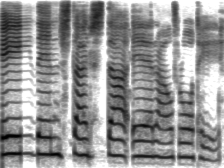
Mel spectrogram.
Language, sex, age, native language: Icelandic, female, 10, Icelandic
